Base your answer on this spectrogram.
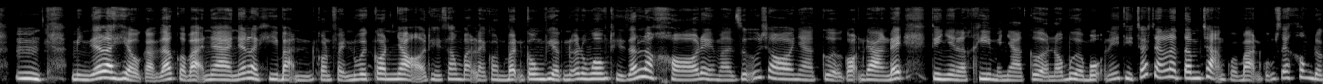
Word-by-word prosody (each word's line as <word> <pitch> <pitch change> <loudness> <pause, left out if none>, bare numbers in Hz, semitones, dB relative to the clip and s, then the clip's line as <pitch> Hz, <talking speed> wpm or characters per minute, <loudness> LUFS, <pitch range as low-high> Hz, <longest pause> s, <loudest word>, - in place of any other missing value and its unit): Ừm, 275 -3 +6 0.3
mình 225 -2 0
nghĩa 255 +5 +4
là 305 0 +10
hiểu 255 - +3
cảm 165 0 -5
giác 235 +6 +3
của 225 - -2
bạn 210 +1 +2
nha, 220 -1 +3
nhất 225 +5 0
là 275 - +5
khi 240 -2 0
bạn 205 -3 -3
còn 210 -3 -5
phải 210 -2 -7
nuôi 220 +5 0
con 240 0 +1
nhỏ 240 -2 +2
thế 225 -3 -4
xong 240 +2 -2
bạn 225 -1 -5
lại 200 - -6
còn 210 -1 -4
bận 220 -2 0
công 240 +1 +3
việc 235 -3 +1
nữa, 220 +3 -2
đúng 255 -1 +2
không? 255 0 +4
Thì 235 -6 -5
rất 240 +5 +2
là 345 0 +3
khó 220 -6 -1
để 245 -3 -1
mà 205 -1 -6
giữ 245 +8 -5
cho 255 -6 +1
nhà 220 -3 -4
cửa 215 -6 -4
gọn 210 +1 -3
gàng 210 -3 +1
đấy. 250 +6 +4 0.3
Tuy 255 - +3
nhiên 230 -2 +1
là 195 - -3
khi 250 +4 +1
mà 215 -3 -3
nhà 195 -1 -4
cửa 215 -5 -2
nó 190 +1 -5
bừa 240 0 0
bộn 215 +1 -2
ấy, 260 +4 -4
thì 275 - 0
chắc 375 +7 -1
chắn 315 - 0
là 345 0 +1
tâm 290 -1 +3
trạng 295 -8 0
của 215 -3 -10
bạn 205 +1 -3
cũng 205 +6 -10
sẽ 300 +2 -3
không 310 -2 -2
được 240 -4 -2
230 Hz, 300 wpm, -19 LUFS, 210-255 Hz, 0.3 s, là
